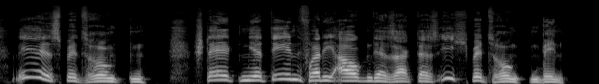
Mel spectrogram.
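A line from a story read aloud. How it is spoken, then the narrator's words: Drunken slurring. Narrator (German): lallte der Schuster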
